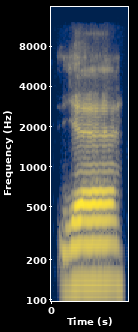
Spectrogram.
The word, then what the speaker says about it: Yedidya: This is how you pronounce it, is Yedidya.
